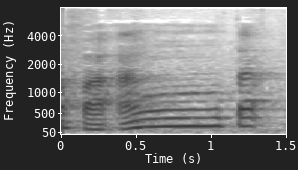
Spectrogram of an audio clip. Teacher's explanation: Fa'angta ini adalah ikhfa ya, nun mati menghadapi huruf ta berarti ikhfa. Dibaca jadi samar.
